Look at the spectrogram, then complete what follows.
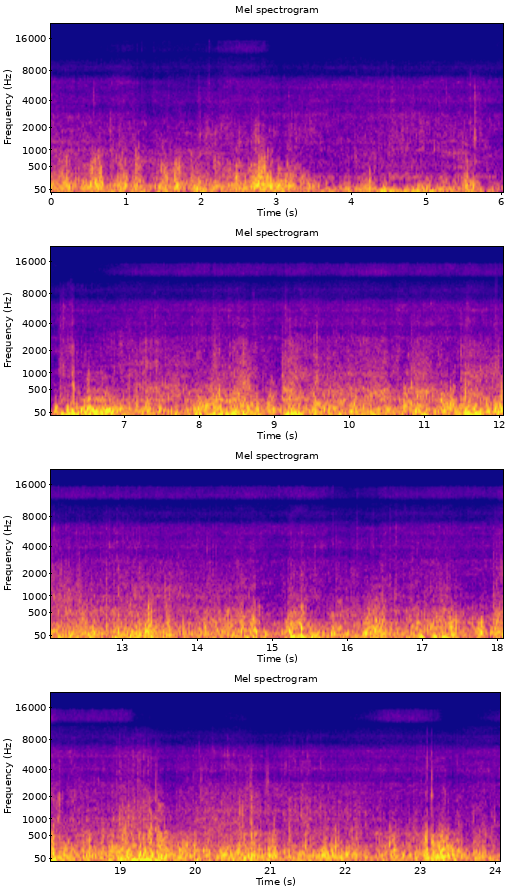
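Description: Wind rushing over the microphone of a handlebar-mounted camera on a mountain bike going fast down a dirt trail, with the bike clattering and rattling over the bumps. The sound dips briefly a few seconds in, then comes back louder.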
